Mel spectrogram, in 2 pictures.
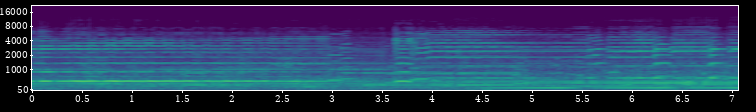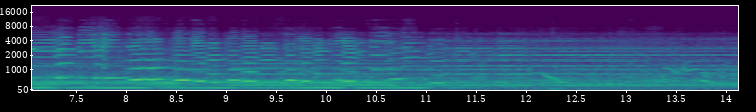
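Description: Slow violin music: a melody of long held notes. A lower bowed part joins in with repeated sustained notes from about four seconds in and drops out about eleven seconds in.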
